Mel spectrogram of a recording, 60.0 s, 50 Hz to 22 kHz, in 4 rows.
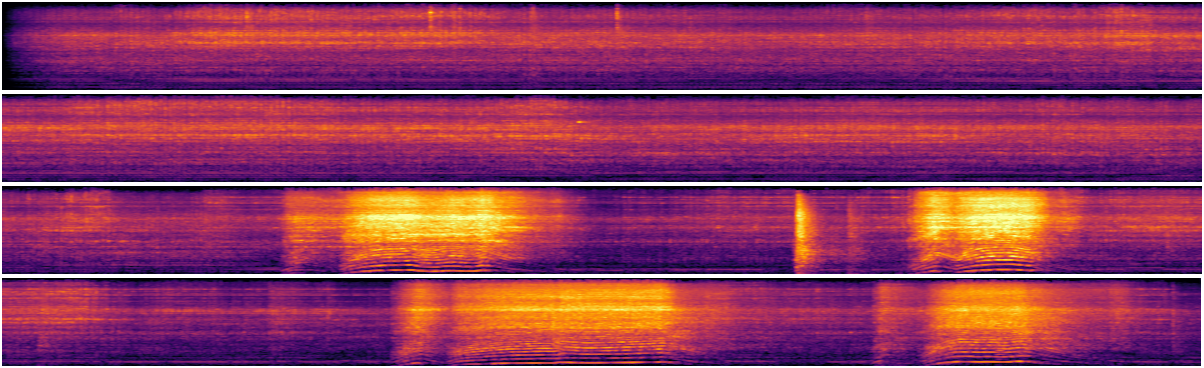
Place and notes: Berlin Bürknerstr., backyard window - workers, chain saw
workers cutting branches from a tree
(Sony PCM D50)
10 September 2014, 13:15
